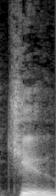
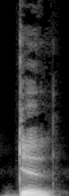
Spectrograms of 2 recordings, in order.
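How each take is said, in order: First: It starts with a j sound, like jew. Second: It starts with plain d, like do. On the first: "the way I say it, which is due, which is J E W, it sounds like" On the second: "American English is probably more like do, D O"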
